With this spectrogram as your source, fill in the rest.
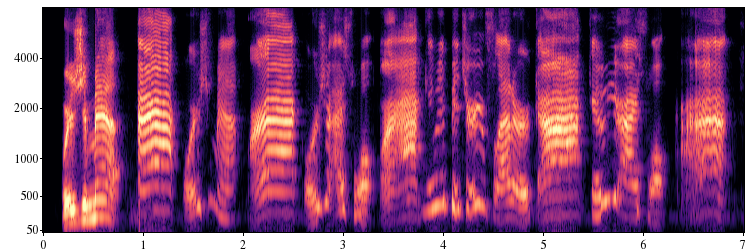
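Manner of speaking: thin, needling voice pitched very high, no bass. Mocking the other side's stock demands: mocking voice with zero bass. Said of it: "He has zero bass in his voice".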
